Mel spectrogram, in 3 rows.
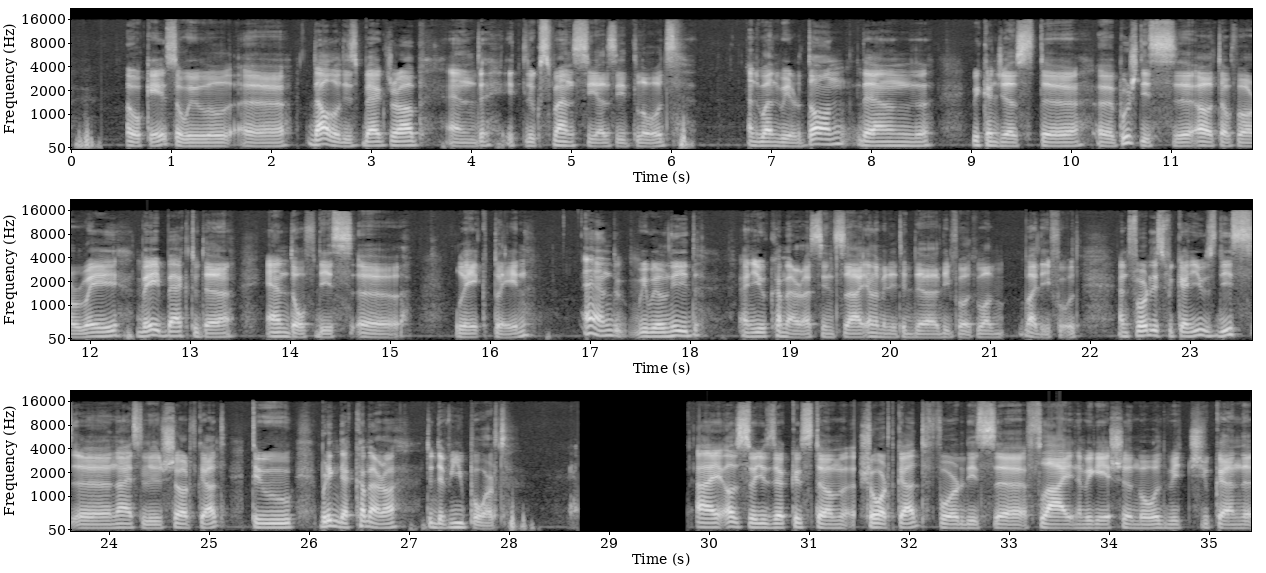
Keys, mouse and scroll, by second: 0.0-7.6 drag, 7.6-11.0 middle drag, 10.8 scroll down 2, 11.0 click, 11.5-14.7 middle drag, 12.5 scroll up 2, 13.4 g, 14.7 click, 14.8-16.5 middle drag, 15.3 g, 16.5 click, 16.9-19.8 middle drag, 22.3 shift+a, 25.2-26.9 middle drag, 25.5 ctrl+alt+KP_0, 28.3 middle click, 28.6 click, 28.8 g, 30.5-35.4 drag.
